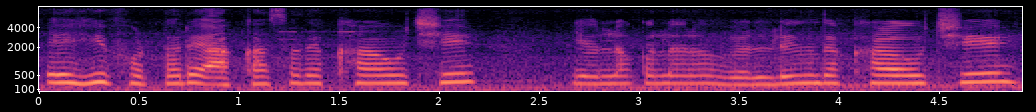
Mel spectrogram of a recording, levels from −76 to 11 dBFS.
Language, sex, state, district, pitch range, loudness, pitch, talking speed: Odia, female, Odisha, Khordha, 235-255 Hz, -16 LUFS, 245 Hz, 135 wpm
